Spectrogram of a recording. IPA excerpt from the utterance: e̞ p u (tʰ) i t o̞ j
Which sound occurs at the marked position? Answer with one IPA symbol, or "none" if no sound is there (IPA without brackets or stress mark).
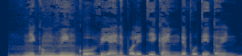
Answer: t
